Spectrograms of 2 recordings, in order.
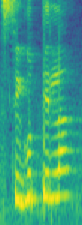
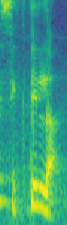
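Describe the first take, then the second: First: The vowel after the first syllable is pronounced. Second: The vowel after the first syllable is dropped.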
